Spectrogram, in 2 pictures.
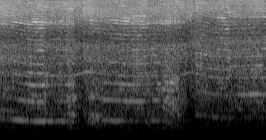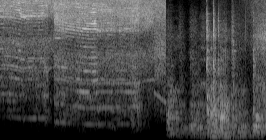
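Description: A saw or cutter runs steadily and loudly through metal omega and C drywall channels with a harsh, rasping whine for about eight seconds, then breaks into scattered clattering and scraping at the end.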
